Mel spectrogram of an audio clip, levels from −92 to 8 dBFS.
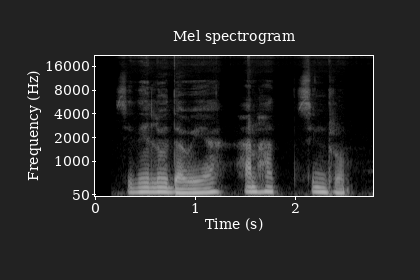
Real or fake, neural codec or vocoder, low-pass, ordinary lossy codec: real; none; none; none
